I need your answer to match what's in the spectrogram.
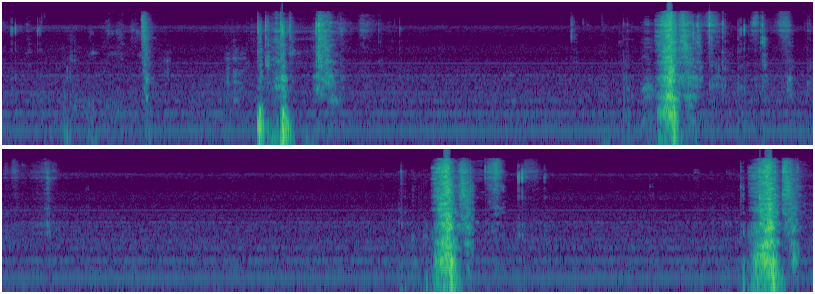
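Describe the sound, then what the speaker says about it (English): A card panel for a handmade card is trimmed in a few short, sharp bursts, spread out with long quiet gaps between them. Each burst is crisp and close, and no one speaks. "I've got to trim the panel down some"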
